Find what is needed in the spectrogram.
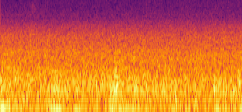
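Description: Steady hiss and low rumble from an open handheld microphone on a public-address system, held to the speaker's mouth between phrases.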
